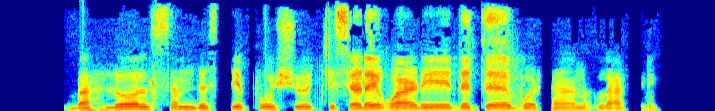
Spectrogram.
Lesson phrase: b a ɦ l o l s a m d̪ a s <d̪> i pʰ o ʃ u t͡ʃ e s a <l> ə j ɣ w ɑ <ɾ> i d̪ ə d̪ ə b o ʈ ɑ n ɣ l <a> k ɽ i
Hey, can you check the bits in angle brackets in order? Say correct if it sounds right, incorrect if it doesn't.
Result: incorrect: t̪, incorrect: ɽ, incorrect: ɽ, incorrect: ɑ

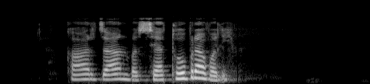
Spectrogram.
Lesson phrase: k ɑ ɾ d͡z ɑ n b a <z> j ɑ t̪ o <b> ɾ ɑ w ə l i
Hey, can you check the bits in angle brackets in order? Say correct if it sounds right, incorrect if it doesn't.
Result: incorrect: s, correct

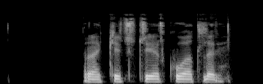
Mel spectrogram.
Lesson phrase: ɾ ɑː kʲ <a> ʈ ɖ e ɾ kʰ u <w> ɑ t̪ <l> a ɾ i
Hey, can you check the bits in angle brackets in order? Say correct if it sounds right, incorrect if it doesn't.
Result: incorrect: e, correct, correct

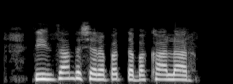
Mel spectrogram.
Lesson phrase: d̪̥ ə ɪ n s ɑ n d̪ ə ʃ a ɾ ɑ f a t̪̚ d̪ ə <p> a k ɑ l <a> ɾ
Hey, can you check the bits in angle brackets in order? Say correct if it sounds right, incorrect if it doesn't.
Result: incorrect: b, incorrect: ɑ

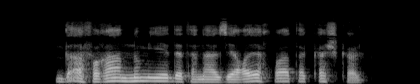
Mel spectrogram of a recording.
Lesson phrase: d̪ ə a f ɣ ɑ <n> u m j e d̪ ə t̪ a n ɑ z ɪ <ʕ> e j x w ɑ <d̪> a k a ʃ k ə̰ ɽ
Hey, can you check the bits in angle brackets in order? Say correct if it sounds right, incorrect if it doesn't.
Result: incorrect: nː, correct, incorrect: t̪

